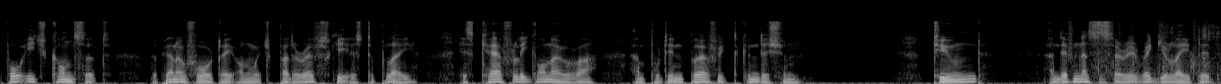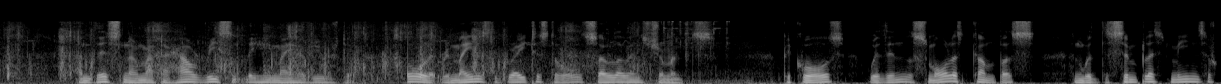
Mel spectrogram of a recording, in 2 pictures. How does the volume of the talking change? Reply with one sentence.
The volume of the talking stays about the same.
